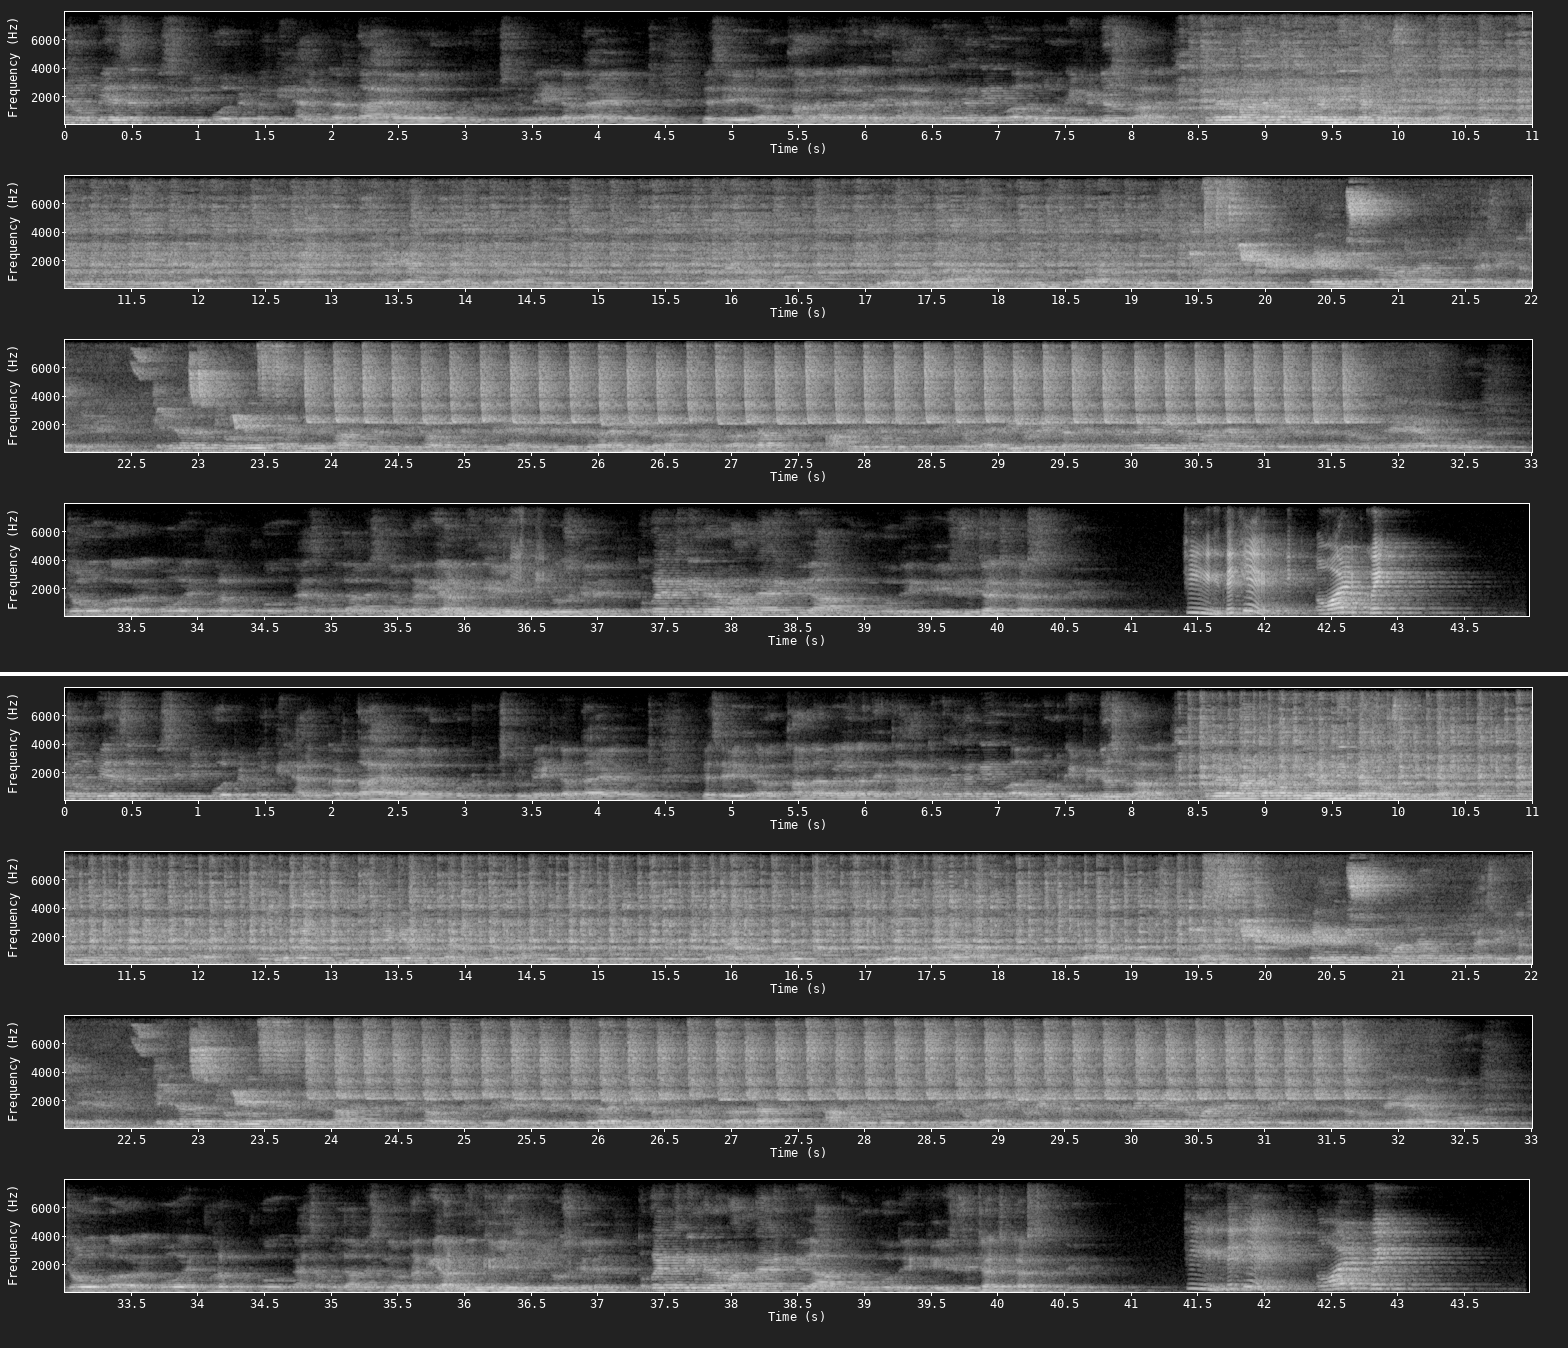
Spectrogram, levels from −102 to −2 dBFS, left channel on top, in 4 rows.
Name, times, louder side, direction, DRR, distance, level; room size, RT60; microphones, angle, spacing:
voice 1, 0.0-3.1 3.4-40.7, right 1 dB, 40° right, -2 dB, 0.7 m, -31 dB
sound 1, 8.3-20.0 21.0-21.1, right 4 dB, 80° right, 0.4 m, -33 dB
sound 2, 15.1-26.6, equal, 15° right, 0.3 m, -38 dB
sound 3, 19.4-32.3, left 1 dB, 90° left, 1.0 m, -29 dB
voice 2, 41.4-42.0 42.4-43.0, left 5 dB, 65° left, 5 dB, 0.3 m, -27 dB
2.6 x 2.4 x 3.9 m, 1.2 s
head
